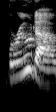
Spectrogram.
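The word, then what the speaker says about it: Bryde: we don't see a lot it's called a bruda whale which I've never heard of it spelled b ry de but it's pronounced bruda so it's a brutal whale they're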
